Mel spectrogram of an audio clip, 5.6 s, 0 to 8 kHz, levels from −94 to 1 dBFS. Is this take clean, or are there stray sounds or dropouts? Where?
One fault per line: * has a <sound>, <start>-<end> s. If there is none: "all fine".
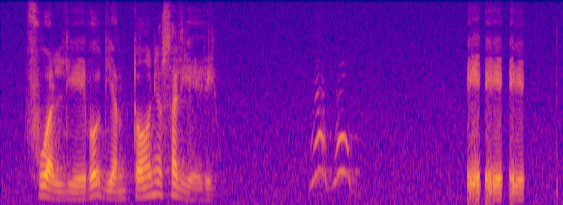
* has a bark, 3.1-3.6 s
* has a laugh, 4.7-5.2 s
